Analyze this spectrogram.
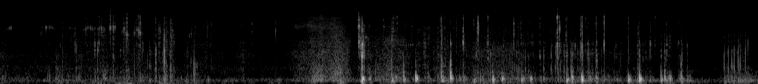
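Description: Hands and winter clothing handling an ice-fishing rod and line: rustling, then from about three seconds in a run of irregular light knocks and taps for several seconds.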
